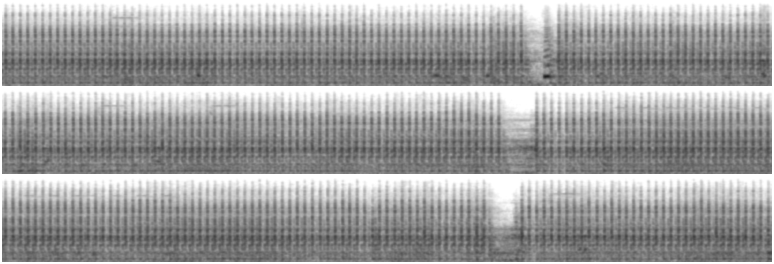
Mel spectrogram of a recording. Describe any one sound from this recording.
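Rapid electronic gunfire rattles from an arcade game.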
